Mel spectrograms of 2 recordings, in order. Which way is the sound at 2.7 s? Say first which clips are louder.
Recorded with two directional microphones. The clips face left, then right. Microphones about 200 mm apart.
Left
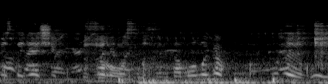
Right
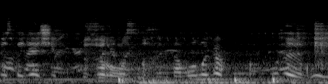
Even; 5° left (ahead or behind).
